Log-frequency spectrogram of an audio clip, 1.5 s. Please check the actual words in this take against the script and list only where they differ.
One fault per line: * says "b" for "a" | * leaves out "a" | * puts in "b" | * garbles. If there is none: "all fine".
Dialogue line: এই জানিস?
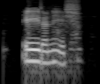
all fine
